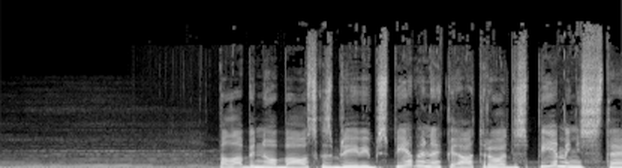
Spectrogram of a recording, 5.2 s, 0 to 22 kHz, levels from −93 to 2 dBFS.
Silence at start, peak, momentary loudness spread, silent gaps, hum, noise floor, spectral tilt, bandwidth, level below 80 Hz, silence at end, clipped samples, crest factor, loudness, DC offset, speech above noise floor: 0 s; -2 dBFS; 22 LU; none; none; -38 dBFS; -4.5 dB/octave; 19.5 kHz; -52 dBFS; 0 s; under 0.1%; 12 dB; -14 LUFS; under 0.1%; 25 dB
